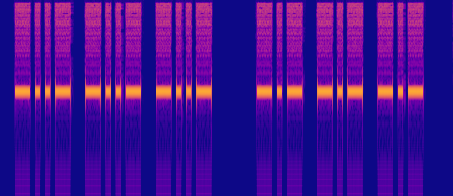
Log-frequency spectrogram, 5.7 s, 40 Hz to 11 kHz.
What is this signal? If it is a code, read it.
Morse code, heard as a keyed tone, about 19 wpm, 800 Hz. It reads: XXX KKK
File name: Basic Letter Groups By7Groups / RKPX / RKPX@18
